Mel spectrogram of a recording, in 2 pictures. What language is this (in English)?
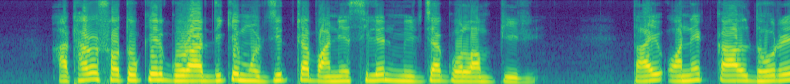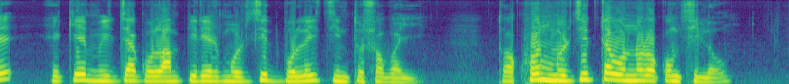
Bangla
